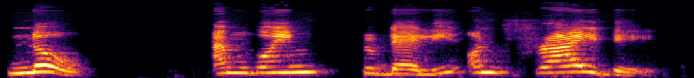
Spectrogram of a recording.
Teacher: so the stress on friday tells that he's not going on wednesday he's going on friday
